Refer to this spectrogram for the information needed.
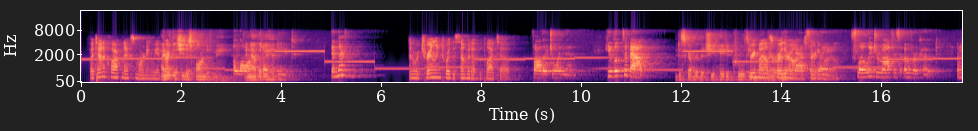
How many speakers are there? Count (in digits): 3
